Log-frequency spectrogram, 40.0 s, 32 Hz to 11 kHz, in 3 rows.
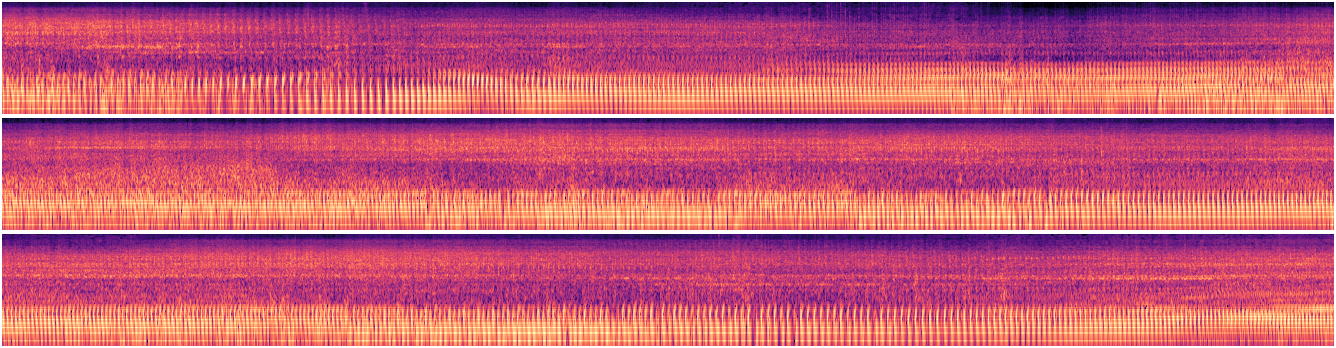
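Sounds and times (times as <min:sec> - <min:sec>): scooter engine running: 0:00.0 - 0:39.9.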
